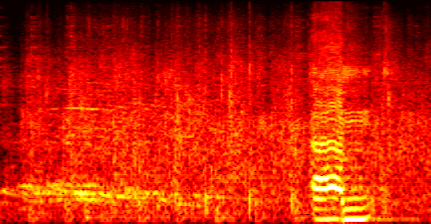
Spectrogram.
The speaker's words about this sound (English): So let's just say a big cheer for Terry.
